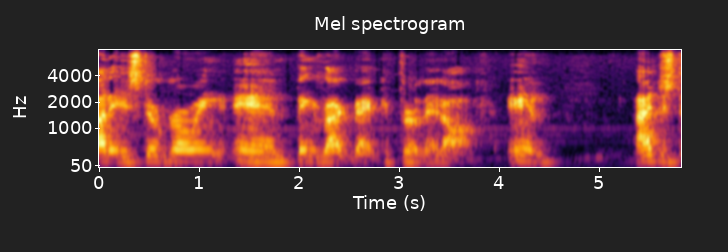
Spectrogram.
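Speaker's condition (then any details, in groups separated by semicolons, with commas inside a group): Cerebral palsy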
